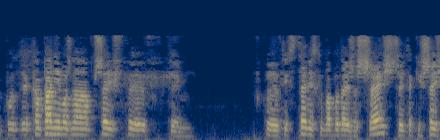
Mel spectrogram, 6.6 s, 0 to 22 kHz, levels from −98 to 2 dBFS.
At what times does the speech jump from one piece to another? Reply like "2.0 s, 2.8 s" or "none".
1.8 s, 4.2 s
